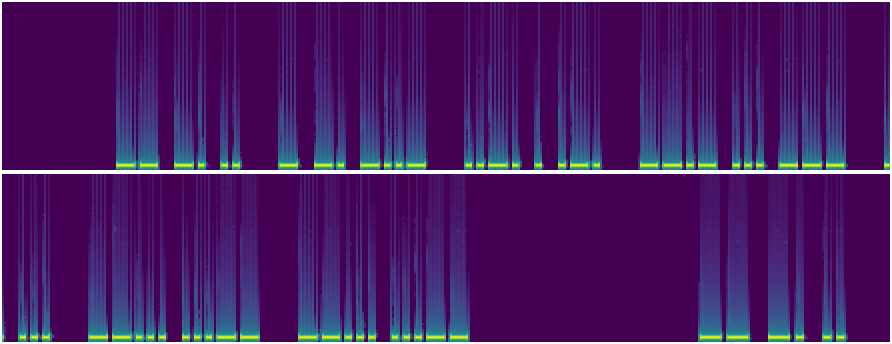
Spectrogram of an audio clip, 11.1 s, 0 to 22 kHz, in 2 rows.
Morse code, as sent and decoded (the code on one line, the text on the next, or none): -- -. .. / - -. -..- / ..-. .-. / --.- ... --- / . ... / --... ...-- / --... ...-- / -- -. ..
MNI TNX FER QSO ES 73 73 MNI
